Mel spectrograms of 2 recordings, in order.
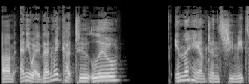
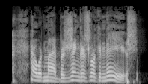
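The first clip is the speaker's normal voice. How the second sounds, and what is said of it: Dorinda impression, 1920s flapper voice. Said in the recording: “that impression was of Dorinda. It was like a 1920s flapper or something ... That's not a good impression ... It really does sound like a 1920s”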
